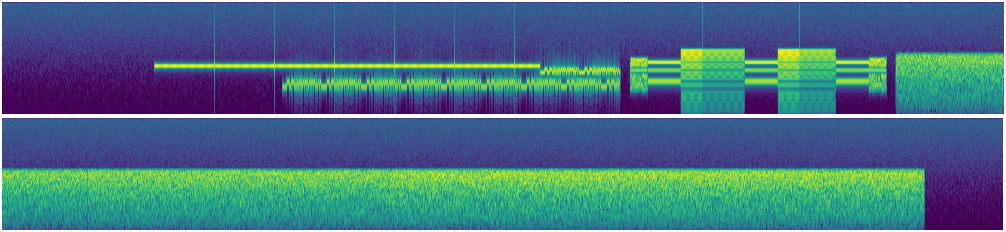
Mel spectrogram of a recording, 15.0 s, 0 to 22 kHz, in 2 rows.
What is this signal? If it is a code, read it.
Dial-up modem handshake (V.34 or later), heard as a whistle, warbles, then hiss.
